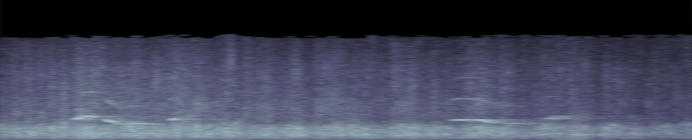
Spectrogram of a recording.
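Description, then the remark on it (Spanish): A crowd claps for the Lord during a sermon, steadily for several seconds, a dense, even wash of applause at a fairly loud level with no voices standing out. “¿Por qué no le da un aplauso al Señor por lo que Dios te ha dado?”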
